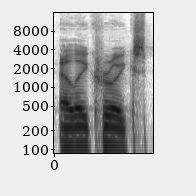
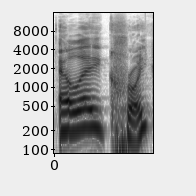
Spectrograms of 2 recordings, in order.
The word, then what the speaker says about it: LaCroix: You say L.A. Croix? – L.A. Croix. – That can't be, though. – That's how it's pronounced. – Is it really? It's not LaCroix? – It's L.A. Croix. – Okay. I can't tell. You're confusing me. – It is L.A. Croix.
